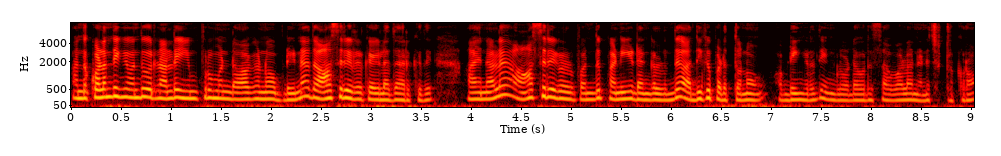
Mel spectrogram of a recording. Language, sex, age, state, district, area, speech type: Tamil, female, 45-60, Tamil Nadu, Erode, rural, spontaneous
